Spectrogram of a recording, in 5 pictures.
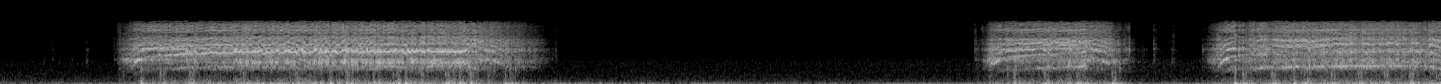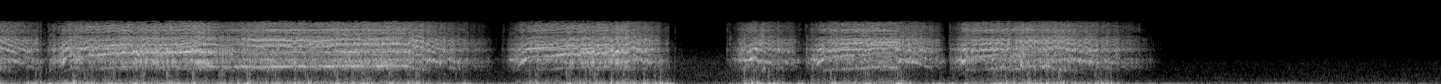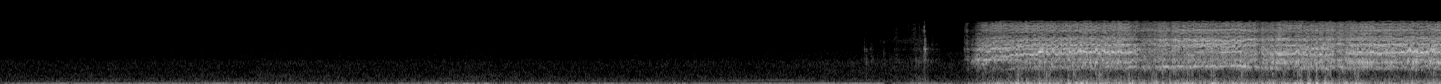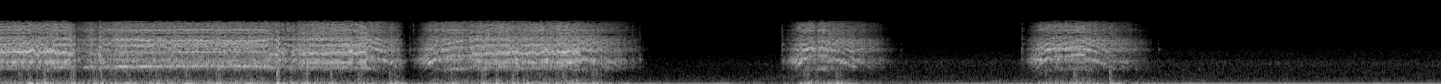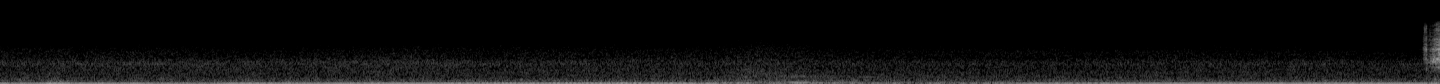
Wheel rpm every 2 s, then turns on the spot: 40, 200, 110, 0, 0, 80, 160, 140, 210, 100, 90, 100, 100, 0, 0, 0, 0, 0, 0, 100, 210, 210, 210, 160, 130, 20, 30, 20, 0, 0, 0, 0, 0, 0, 0, 0.
none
